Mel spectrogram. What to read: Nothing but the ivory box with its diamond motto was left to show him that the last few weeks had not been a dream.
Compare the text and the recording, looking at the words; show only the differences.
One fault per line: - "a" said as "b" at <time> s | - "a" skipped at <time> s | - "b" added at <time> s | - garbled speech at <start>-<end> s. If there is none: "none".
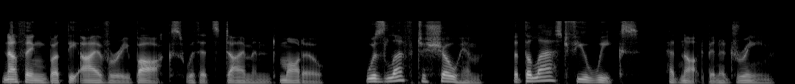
none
